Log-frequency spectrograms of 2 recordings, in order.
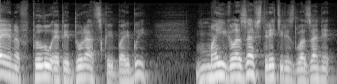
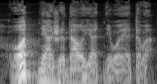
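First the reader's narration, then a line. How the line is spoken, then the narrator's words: Grumbling, breathing heavily. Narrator (Russian): Тяжело дыша, проворчал я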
